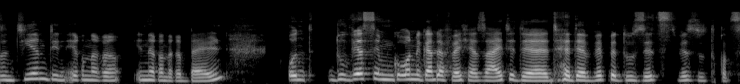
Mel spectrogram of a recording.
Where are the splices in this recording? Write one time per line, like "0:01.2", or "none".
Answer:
0:02.7
0:04.4
0:05.5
